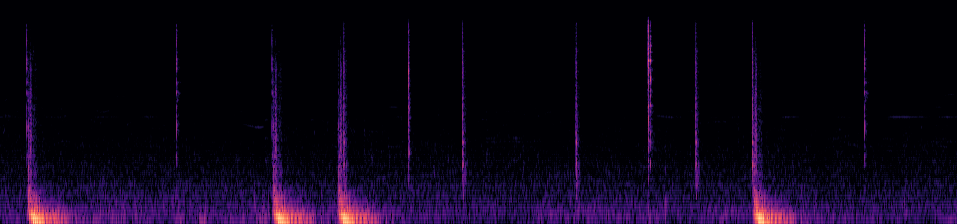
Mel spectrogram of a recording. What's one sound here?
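Sharp clicks sound as menus open and close.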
